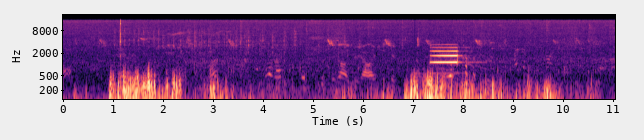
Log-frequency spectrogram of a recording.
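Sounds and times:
short buzzer tone: 0:07.4 - 0:08.3.

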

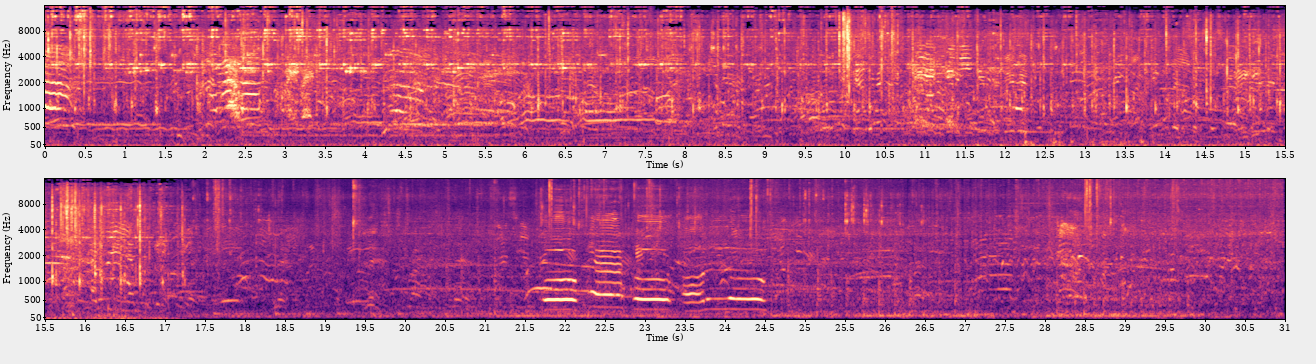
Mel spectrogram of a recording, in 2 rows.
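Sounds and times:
horse hooves on asphalt: 0:00.0 - 0:21.6
people chattering: 0:00.0 - 0:31.0.

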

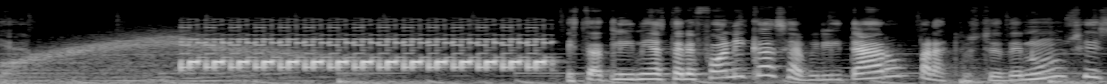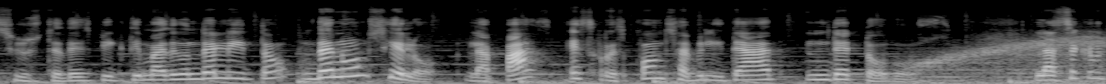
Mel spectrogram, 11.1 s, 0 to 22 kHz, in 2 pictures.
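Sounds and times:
telephone ringing: 0:00.9 - 0:02.9.

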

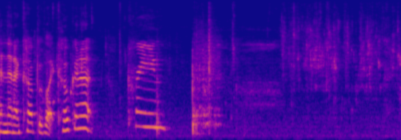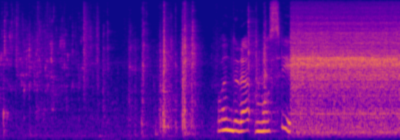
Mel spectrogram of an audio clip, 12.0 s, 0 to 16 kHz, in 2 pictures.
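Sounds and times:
broth trickling into blender: 0:04.1 - 0:07.6.

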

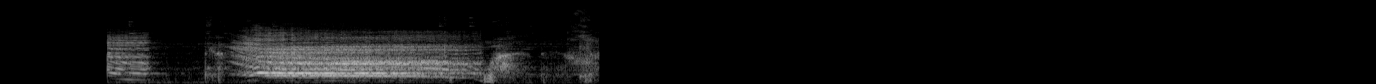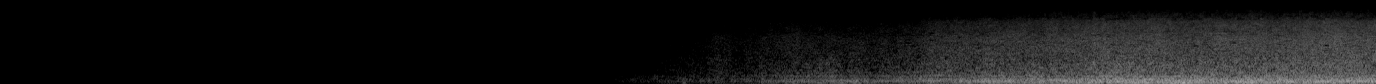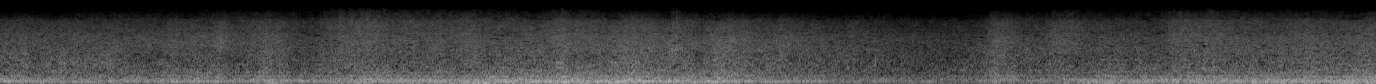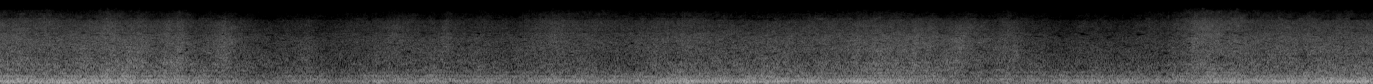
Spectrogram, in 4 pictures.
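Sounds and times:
deer stag roaring: 0:01.1 - 0:05.2
ocean surf breaking on beach: 0:20.5 - 0:55.0.

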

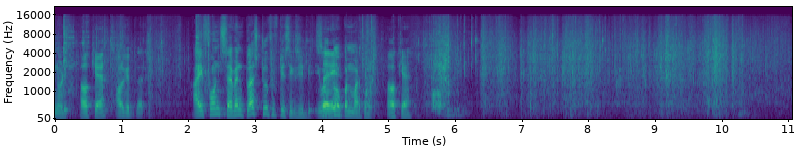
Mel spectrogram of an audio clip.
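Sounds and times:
plastic mailer bag rustling: 0:00.5 - 0:02.6, 0:04.5 - 0:11.0.

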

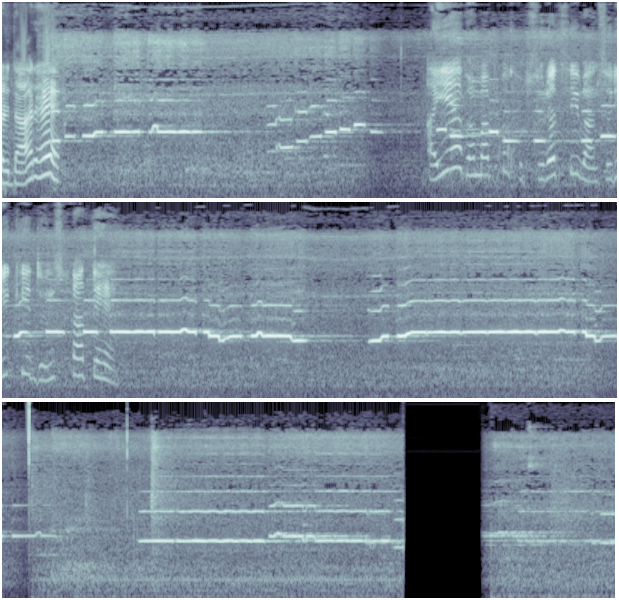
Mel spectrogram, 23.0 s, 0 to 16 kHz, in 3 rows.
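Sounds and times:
bamboo flute melody: 0:00.5 - 0:20.4, 0:21.4 - 0:23.0.

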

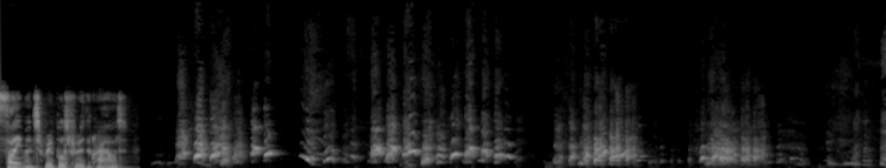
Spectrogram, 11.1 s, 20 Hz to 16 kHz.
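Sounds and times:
children laughing and giggling: 0:01.9 - 0:11.0.

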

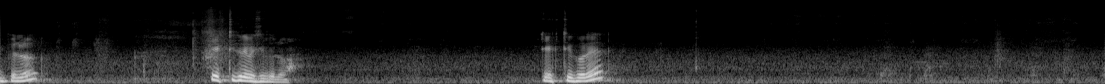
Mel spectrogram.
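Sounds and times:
marker scratching on whiteboard: 0:00.5 - 0:01.2, 0:02.0 - 0:04.8, 0:06.2 - 0:11.0.

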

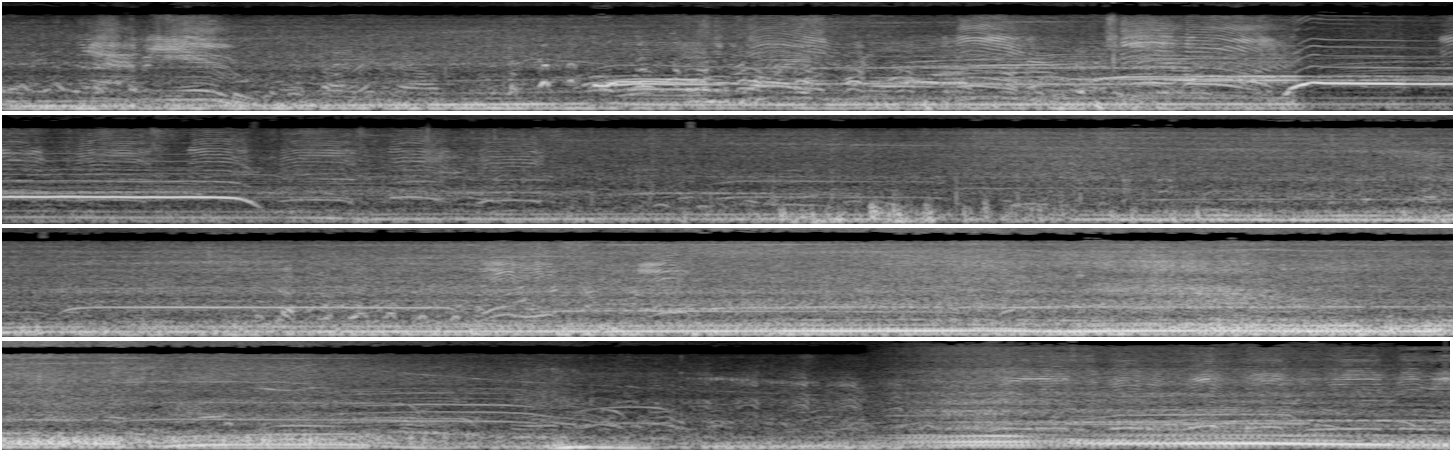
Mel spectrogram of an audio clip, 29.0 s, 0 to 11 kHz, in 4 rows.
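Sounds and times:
diesel engine under heavy load: 0:00.0 - 0:29.0.

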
